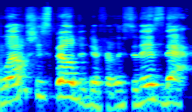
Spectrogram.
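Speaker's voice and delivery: ordinary delivery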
